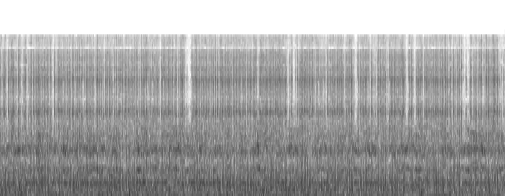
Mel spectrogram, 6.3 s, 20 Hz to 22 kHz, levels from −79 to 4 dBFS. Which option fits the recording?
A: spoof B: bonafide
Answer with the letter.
B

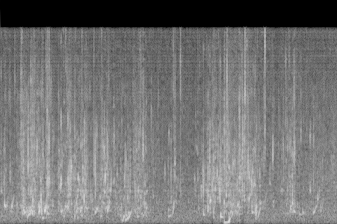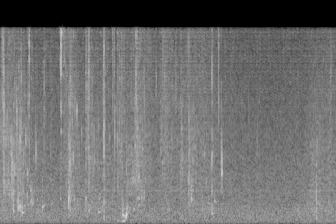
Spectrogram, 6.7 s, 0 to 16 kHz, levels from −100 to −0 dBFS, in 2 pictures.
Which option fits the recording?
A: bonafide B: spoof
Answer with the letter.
B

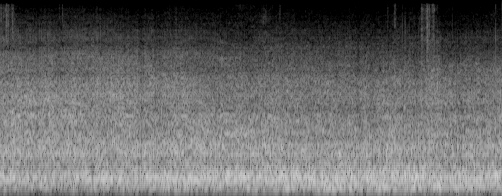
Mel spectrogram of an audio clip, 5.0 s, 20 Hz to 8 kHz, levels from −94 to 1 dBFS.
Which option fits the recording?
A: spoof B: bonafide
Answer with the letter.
A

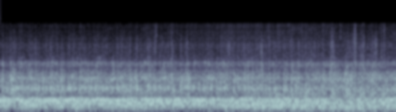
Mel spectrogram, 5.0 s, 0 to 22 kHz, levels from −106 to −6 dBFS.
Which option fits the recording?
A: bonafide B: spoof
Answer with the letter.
A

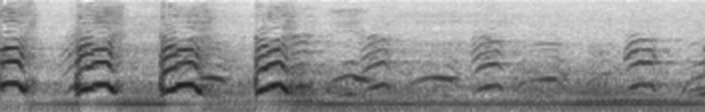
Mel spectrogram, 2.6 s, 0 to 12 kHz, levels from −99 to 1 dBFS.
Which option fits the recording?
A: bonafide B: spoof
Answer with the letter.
A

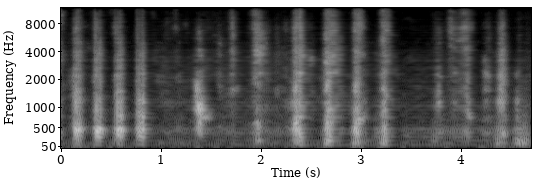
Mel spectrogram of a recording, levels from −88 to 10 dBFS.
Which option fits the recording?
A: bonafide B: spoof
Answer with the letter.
B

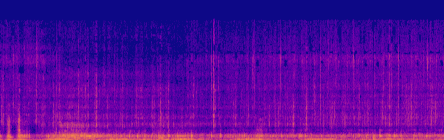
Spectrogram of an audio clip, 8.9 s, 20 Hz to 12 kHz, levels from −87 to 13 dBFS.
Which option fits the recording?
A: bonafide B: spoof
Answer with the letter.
A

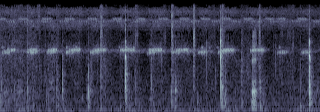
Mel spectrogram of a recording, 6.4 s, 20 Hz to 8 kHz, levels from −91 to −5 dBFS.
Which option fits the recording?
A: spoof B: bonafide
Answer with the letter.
A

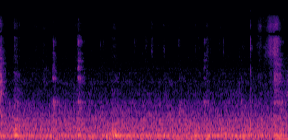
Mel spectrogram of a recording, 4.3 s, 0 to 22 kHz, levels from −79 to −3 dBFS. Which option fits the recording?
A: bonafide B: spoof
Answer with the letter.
A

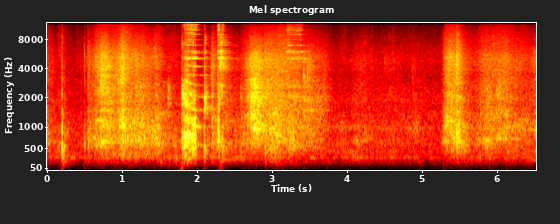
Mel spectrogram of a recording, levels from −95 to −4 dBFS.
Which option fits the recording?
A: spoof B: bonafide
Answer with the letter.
B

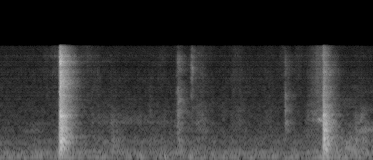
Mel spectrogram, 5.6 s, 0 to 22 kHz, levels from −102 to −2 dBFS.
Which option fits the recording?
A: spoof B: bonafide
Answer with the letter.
A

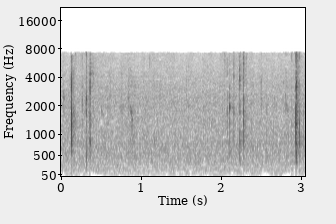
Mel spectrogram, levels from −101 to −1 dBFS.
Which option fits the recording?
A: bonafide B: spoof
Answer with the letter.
A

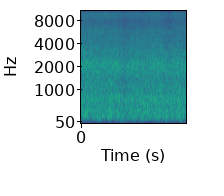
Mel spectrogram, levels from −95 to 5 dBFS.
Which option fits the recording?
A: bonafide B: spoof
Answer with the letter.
A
